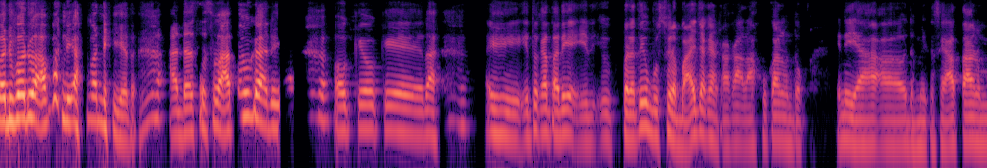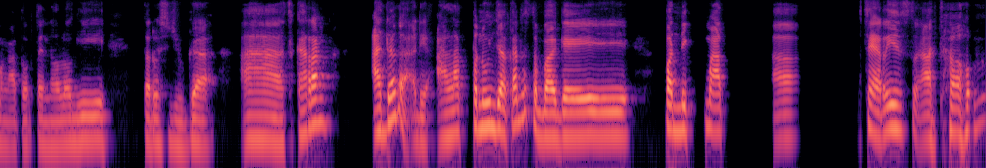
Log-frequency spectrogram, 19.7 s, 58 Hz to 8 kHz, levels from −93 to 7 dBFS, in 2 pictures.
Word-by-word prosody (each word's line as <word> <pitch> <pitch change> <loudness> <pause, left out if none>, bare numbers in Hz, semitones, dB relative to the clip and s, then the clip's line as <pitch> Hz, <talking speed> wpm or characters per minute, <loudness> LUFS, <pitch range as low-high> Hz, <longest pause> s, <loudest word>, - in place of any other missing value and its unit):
Waduh-waduh 245 +3 +11
apa 205 - +4
nih 225 -1 +5
apa 240 - -7
nih, 195 - +1 0.2
gitu. 125 - -10 0.4
Ada 150 +2 0
sesuatu 190 +6 +2
gak 240 -3 +8
nih? 190 - +1 0.6
Oke 175 +1 -3
oke. 180 0 -6 0.4
Nah 155 -2 -1 0.5
i 150 -4 -5
itu 150 - -5
kan 165 - 0
tadi 155 +1 +1
i 125 -4 -9 0.2
i - - -10 0.2
berarti 140 +7 +1
bu 150 - -5
sudah 140 -2 -1
banyak 110 - -1
yang 135 -4 -6
Kakak 120 +1 -7
lakukan 130 +3 -8
untuk 115 -1 -13 0.3
ini 130 +1 -7
ya, 120 - -3 0.2
eee, 115 0 -5
demi 115 0 -11
kesehatan, 120 +3 -4
mengatur 115 0 -10
teknologi, 125 +3 -5 0.4
terus 125 -1 -4
juga 120 +1 -3 0.4
ah, 135 -1 -1
sekarang 210 - +2 0.4
ada 165 +5 +3
nggak - - -1
nih 125 -1 -5
alat 155 +4 -1
penunjang 195 -2 +5
karna 220 +6 +1
sebagai 145 0 +5 0.9
penikmat, 175 -1 +2 0.5
eee, 140 +1 -4 0.7
series 175 +3 +2
atau 160 +7 -1
145 Hz, 150 wpm, -23 LUFS, 125-180 Hz, 0.9 s, Waduh-waduh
